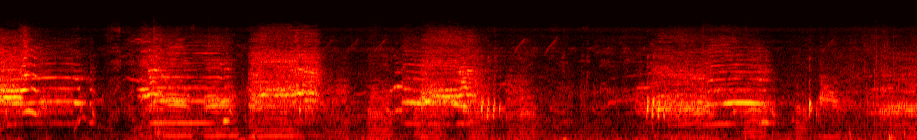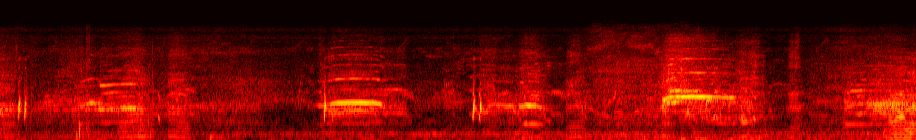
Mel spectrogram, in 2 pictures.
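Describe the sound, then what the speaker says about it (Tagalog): Female turkeys in a farm laying pen call loudly and almost without pause, close by, in repeated honking, clucking bursts that overlap one another. "makita natin dito ng mga pabo na babae"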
